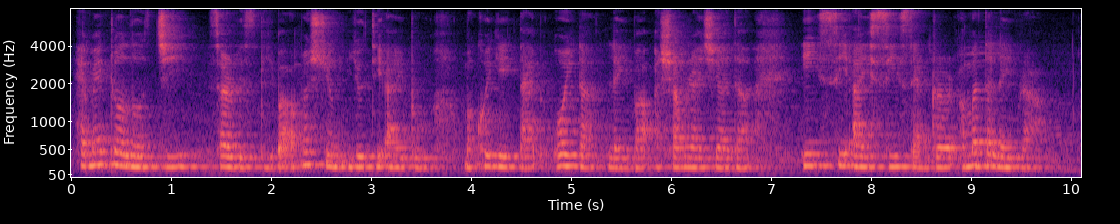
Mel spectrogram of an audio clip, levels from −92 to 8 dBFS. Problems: constant background noise, echo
